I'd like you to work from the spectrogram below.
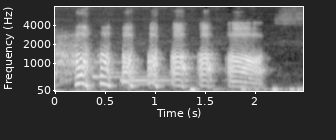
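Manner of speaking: hearty demonstration laugh; demo laughter. Shown as a demonstration. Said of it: "So breathe in".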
